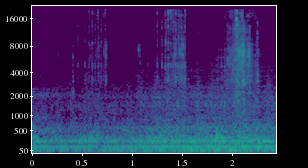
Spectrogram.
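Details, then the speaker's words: Lionel 226E prewar O gauge steam engine pancake motor after one drop of oil on the dry phenolic armature bushing: small electric motor hums low and even, vibration noise gone. "Now we're going to put just a drop of oil on this thing. That's it. Just one drop. A big drop. And now, voila. No more noise."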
